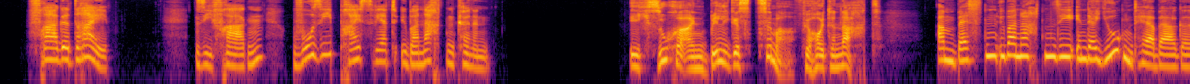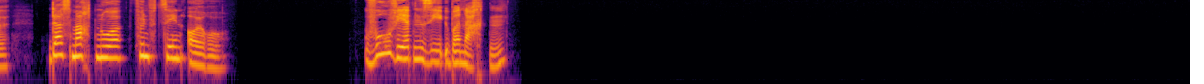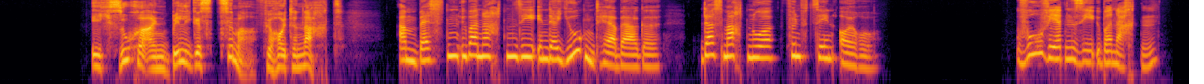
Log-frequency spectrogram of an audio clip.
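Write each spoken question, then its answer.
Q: Wo werden Sie übernachten?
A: In der Jugendherberge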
